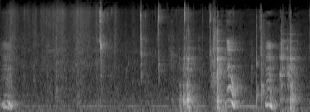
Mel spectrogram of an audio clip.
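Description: A woman's voice making several short hums with falling pitch, mostly in the second half, with a few sharp clicks and taps while she eats crab.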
